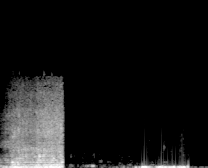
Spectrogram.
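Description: A toilet flushes with a loud rushing surge that stops abruptly after about a second, followed by soft gurgles and a low, bubbling drain rumble near the end.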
